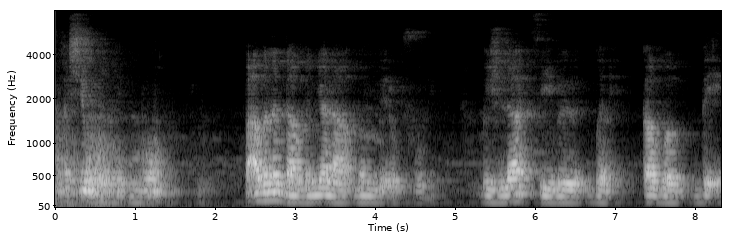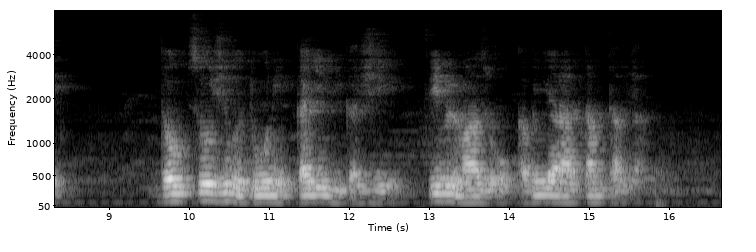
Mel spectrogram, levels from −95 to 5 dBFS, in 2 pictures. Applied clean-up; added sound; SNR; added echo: none; none; none; reverberation time 0.6 s.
